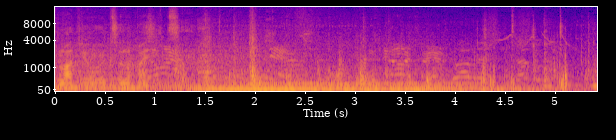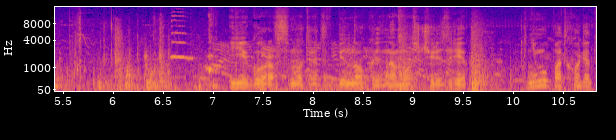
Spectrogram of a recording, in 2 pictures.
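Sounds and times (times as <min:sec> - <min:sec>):
two vehicles approaching a river bend engines rumbling: 0:00.0 - 0:10.8
speech: 0:00.1 - 0:01.9, 0:07.2 - 0:10.8
wind noise: 0:01.4 - 0:07.2.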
